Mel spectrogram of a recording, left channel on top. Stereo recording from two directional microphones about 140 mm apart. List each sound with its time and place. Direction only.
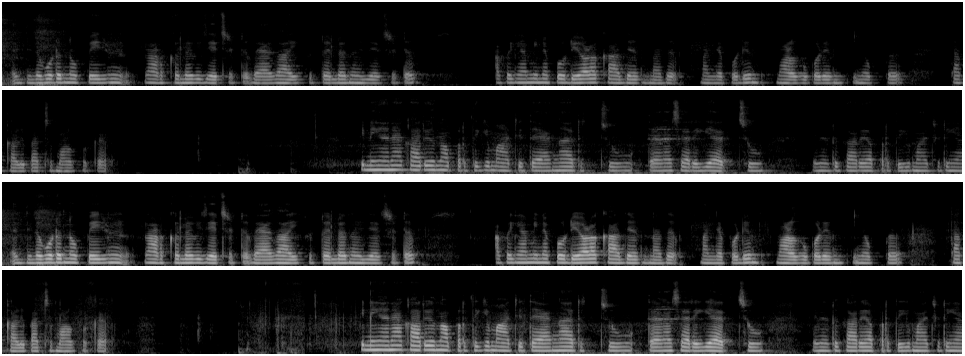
0.3 s speech: 25° right (ahead or behind)
12.7 s speech: 15° right (ahead or behind)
